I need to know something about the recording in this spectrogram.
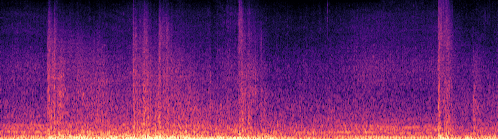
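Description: A tank cannon fires with sharp booms.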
